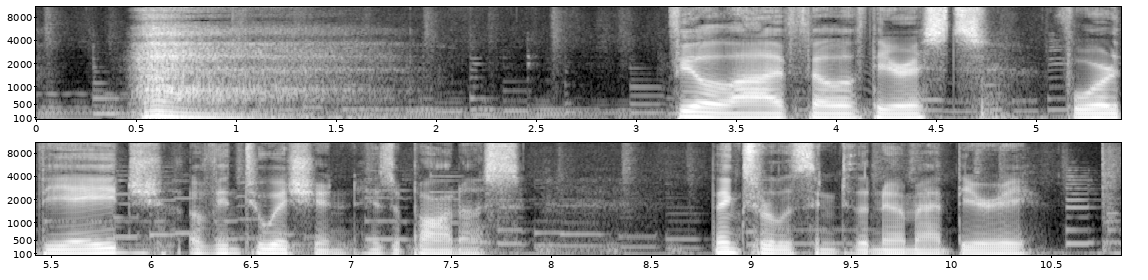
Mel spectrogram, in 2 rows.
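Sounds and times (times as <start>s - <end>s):
deep breath: 0.5s - 2.1s, 8.0s - 8.6s
speech: 3.2s - 8.0s, 8.8s - 10.5s.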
